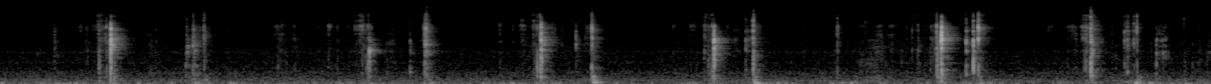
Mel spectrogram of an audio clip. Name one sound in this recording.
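Playing cards are laid down one by one with soft taps.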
